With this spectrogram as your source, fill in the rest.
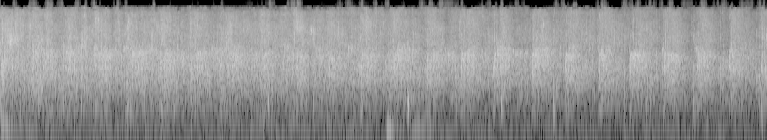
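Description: A large crowd applauds continuously, dense steady clapping that holds at an even, loud level throughout.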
